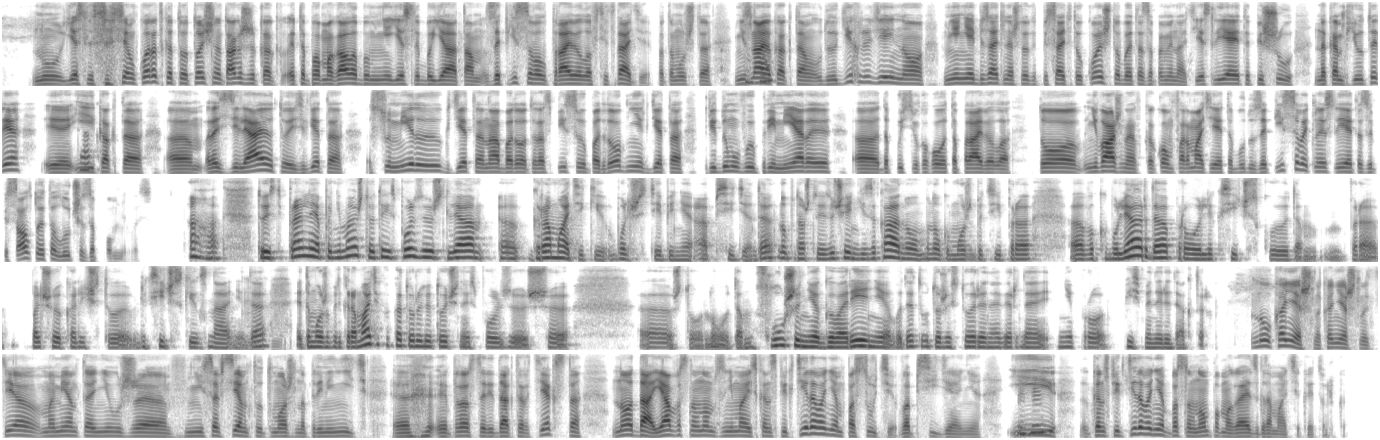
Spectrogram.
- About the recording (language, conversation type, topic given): Russian, podcast, Как вы формируете личную библиотеку полезных материалов?
- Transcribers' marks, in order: laughing while speaking: "совсем коротко"; tapping; chuckle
